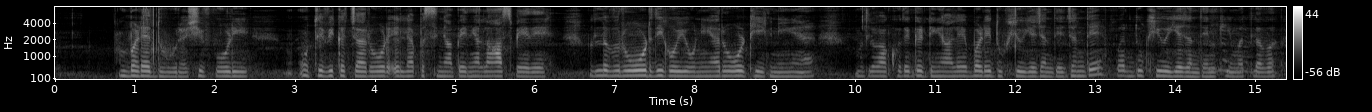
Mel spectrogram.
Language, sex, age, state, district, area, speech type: Dogri, female, 30-45, Jammu and Kashmir, Reasi, rural, spontaneous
